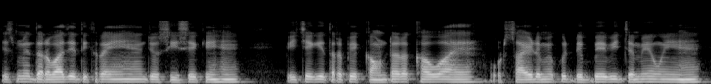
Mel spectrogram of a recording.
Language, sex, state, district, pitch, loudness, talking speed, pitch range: Hindi, male, Uttar Pradesh, Saharanpur, 120 Hz, -18 LUFS, 220 wpm, 115-120 Hz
